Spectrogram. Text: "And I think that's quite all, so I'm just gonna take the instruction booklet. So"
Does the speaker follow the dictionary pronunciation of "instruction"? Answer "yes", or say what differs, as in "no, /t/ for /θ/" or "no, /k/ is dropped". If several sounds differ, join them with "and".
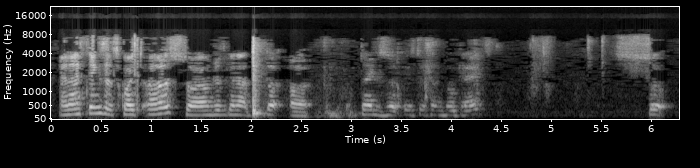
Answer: no, /ɹ/ is dropped and /k/ is dropped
